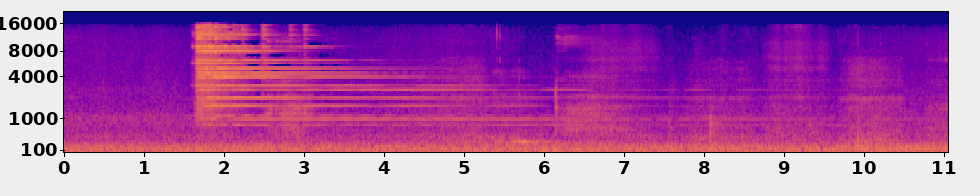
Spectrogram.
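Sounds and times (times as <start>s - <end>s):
altar bell ringing: 1.6s - 10.8s.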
